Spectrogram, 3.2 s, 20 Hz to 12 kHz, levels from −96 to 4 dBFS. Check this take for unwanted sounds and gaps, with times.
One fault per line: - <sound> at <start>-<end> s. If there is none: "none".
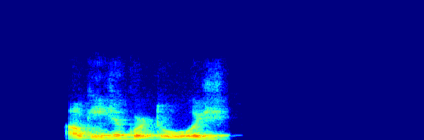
none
